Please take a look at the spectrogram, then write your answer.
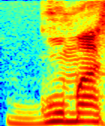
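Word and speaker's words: gumma: now in syphilis in syphilis you will see guma cells g-u-m-m-a guma cells in syphilis you will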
